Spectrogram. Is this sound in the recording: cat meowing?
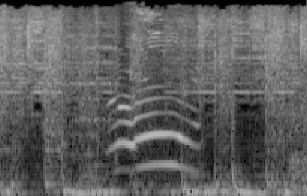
yes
